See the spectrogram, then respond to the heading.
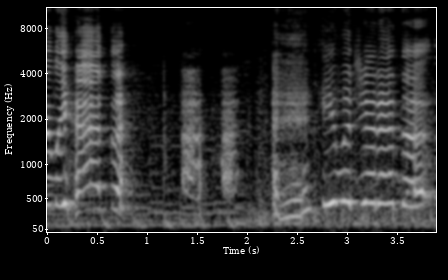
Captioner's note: chuckles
